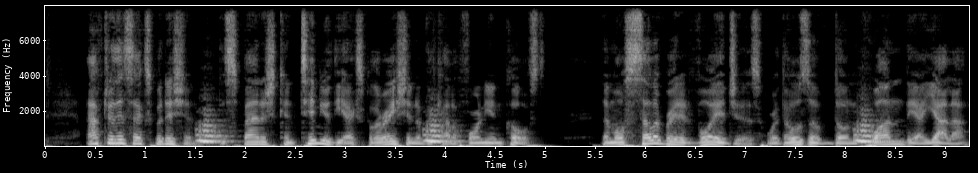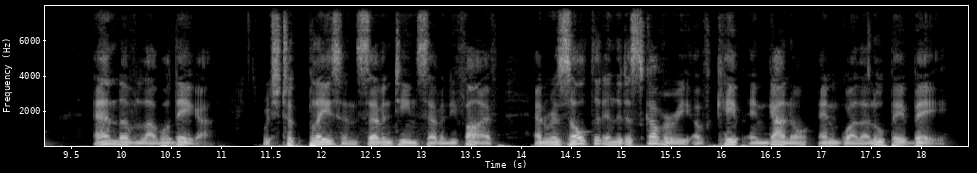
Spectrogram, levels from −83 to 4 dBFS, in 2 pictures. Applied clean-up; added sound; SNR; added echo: classical method WPE with log-MMSE.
